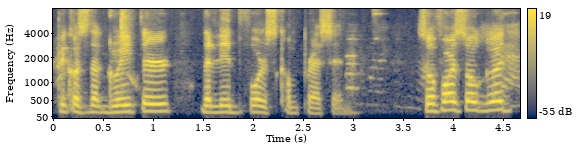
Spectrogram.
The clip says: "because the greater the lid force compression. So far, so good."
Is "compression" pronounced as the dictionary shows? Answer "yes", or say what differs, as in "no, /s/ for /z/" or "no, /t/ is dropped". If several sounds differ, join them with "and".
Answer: no, /s/ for /ʃ/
